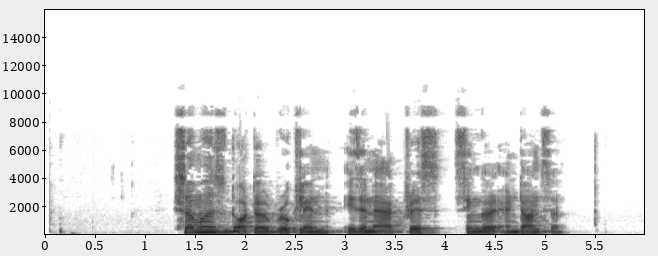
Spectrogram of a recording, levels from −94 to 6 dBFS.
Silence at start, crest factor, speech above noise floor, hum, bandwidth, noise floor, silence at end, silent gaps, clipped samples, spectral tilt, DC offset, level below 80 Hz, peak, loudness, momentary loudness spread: 1.3 s; 16 dB; 55 dB; none; 9.4 kHz; -69 dBFS; 0.85 s; none; under 0.1%; -5.5 dB/octave; under 0.1%; -50 dBFS; -2 dBFS; -15 LUFS; 11 LU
